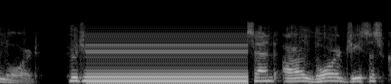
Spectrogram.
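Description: Throughout the speech, a block size mismatch (padded) leaves a zero-filled gap in every block, producing a 91.5 Hz buzz and slowing playback very slightly, by about 0.4 percent. The AMR wideband (HD Voice) codec adds plainly rough, raspy coding damage, which fits one of its lowest rates, near 8.85 kbit/s, with nothing above 7.5 kHz. From 0.87 to 2.48 s, a system hang loop repeats one 20 ms buffer while the hardware keeps cycling it, giving a steady 50 Hz buzz in place of the speech.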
